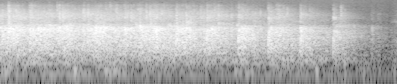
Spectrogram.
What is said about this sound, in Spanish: Y el resultado que había en la primera iglesia es lo que estamos evidenciando en la comunidad de Casa Evidencias y eso merece un aplauso al Señor.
